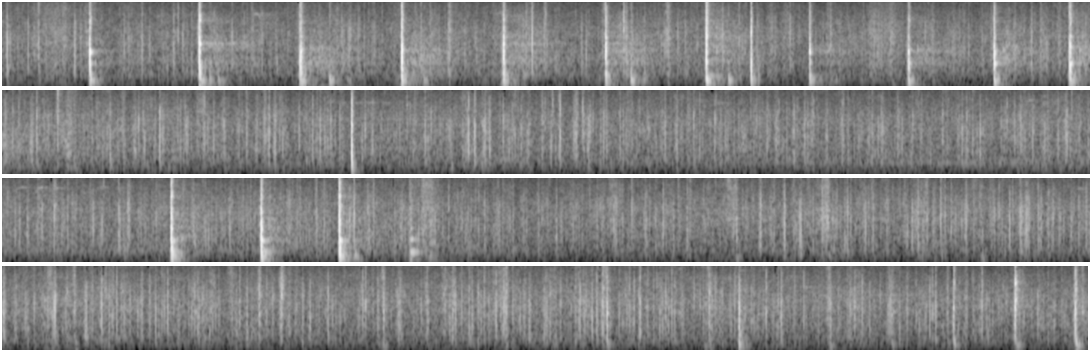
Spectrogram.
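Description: Knife blade chopping into a green wooden stick laid on a log, carving a tent peg. A regular series of sharp knocks comes about one and a half a second for the first seven seconds, then three more in the middle, with a quiet crackle of the blade shaving wood in between.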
